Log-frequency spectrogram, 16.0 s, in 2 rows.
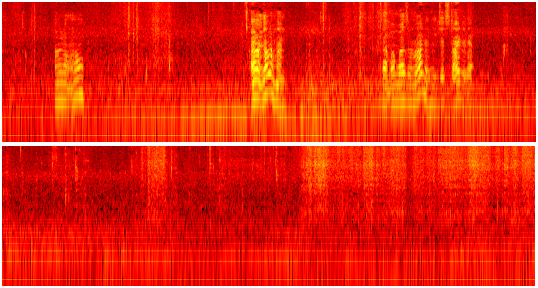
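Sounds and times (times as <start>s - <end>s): steady low hum: 0.0s - 16.0s
person chewing: 7.4s - 12.4s
rustle: 11.4s - 16.0s.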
